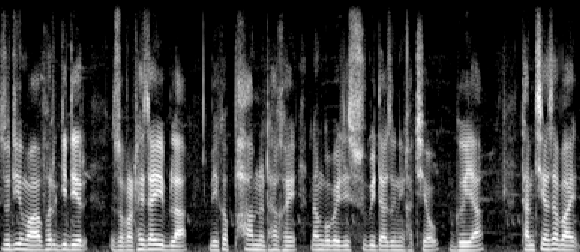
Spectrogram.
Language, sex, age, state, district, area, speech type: Bodo, male, 18-30, Assam, Udalguri, urban, spontaneous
